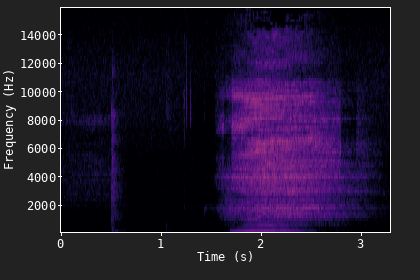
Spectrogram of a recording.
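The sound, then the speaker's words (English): A long, slow exhale during a relaxation exercise, a soft breathy sigh that swells and then fades gradually over more than a second, preceded by a couple of faint short breaths. “Letting this release with the exhales. Letting your breath carry away any tension that was stored in your body.”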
